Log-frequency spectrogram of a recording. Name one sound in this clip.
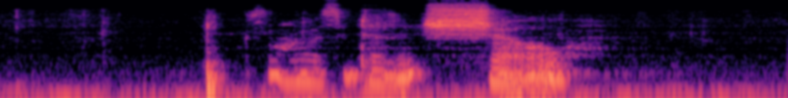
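Fabric ribbon rustles and crinkles under fingers.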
